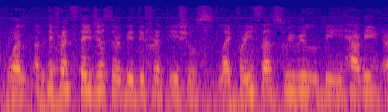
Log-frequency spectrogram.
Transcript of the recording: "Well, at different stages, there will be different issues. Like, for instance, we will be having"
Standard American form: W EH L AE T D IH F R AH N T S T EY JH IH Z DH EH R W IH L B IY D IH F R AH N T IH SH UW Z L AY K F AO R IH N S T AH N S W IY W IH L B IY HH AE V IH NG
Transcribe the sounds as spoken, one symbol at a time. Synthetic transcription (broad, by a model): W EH L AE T D IH F R AH N T S T EY IH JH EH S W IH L B IY D IH F R AH N T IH SH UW S L AY K F AO R IH N S T AH N S W IY W IH L B IY HH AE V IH NG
